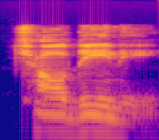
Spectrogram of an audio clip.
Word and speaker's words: Cialdini: influence the psychology of persuasion by robert cieldi chaldini is how you say his name it's really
